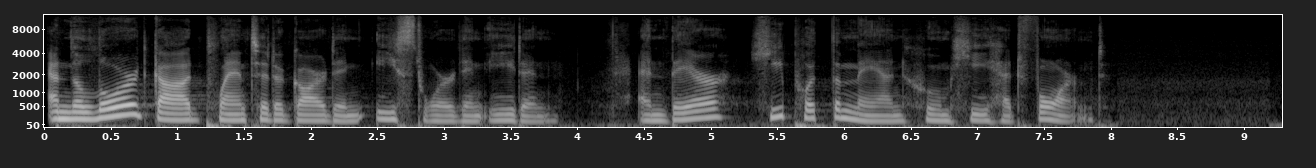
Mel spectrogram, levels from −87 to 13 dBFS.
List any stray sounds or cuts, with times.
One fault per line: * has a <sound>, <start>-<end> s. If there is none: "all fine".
all fine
